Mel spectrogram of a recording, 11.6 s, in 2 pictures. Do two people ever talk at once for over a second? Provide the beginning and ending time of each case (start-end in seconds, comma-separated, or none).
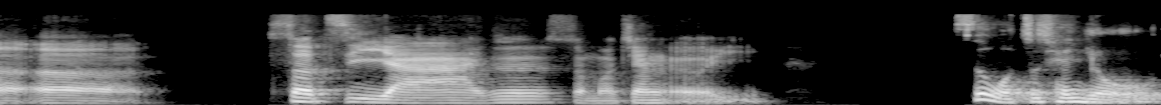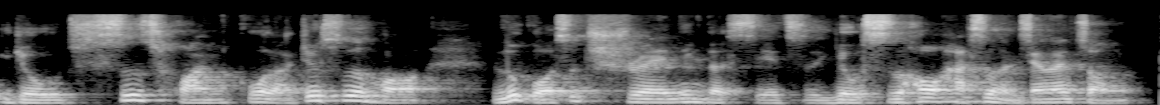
none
